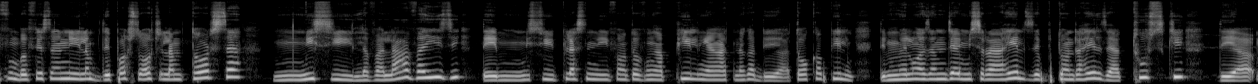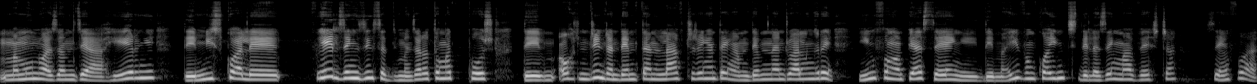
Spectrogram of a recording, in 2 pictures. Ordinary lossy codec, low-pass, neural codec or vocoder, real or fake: none; none; none; real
